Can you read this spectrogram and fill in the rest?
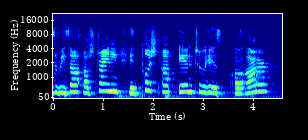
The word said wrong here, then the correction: aorta: How do you say that? – Aorta.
